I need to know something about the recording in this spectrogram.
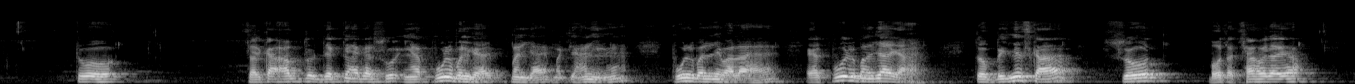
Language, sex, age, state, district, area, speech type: Hindi, male, 60+, Bihar, Begusarai, rural, spontaneous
